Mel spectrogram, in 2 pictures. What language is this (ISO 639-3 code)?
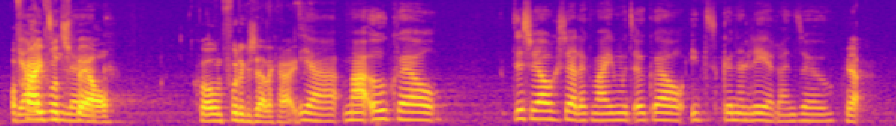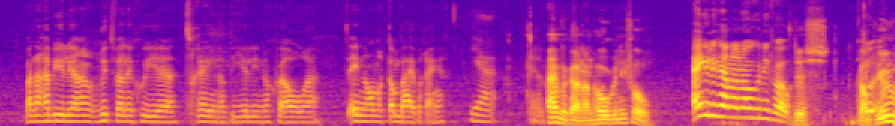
nld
